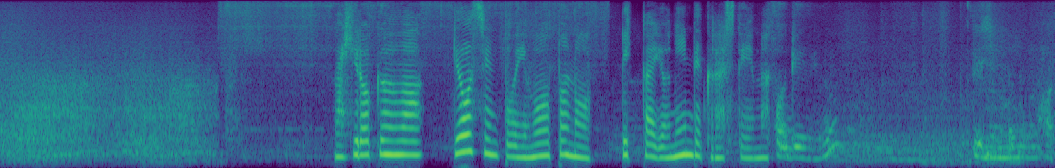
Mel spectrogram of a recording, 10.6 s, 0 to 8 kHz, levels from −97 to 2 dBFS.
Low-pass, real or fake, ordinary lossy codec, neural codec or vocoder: none; fake; none; codec, 16 kHz, 2 kbps, X-Codec, HuBERT features, trained on balanced general audio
